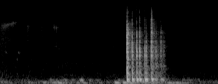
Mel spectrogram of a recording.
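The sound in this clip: Dice rolled for damage in a tabletop roleplaying game give a brief, moderately loud burst of rapid clattering clicks that quickly dies away after quieter low rumbling.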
